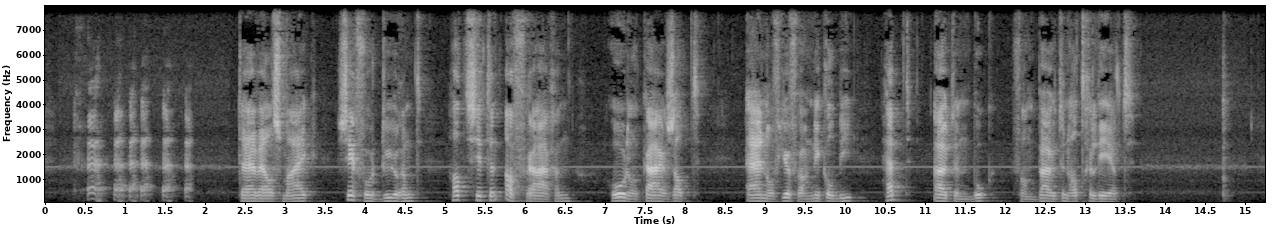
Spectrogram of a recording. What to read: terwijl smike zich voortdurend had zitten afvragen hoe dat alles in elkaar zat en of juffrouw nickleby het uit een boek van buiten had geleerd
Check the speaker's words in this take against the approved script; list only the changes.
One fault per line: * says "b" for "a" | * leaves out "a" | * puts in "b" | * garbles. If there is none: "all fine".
* leaves out "dat alles in"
